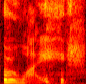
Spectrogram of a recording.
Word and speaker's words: Uruguay: travel down to Uruguay that's how you say it in Spanish Uruguay and Uruguay in English urugai and to experience a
